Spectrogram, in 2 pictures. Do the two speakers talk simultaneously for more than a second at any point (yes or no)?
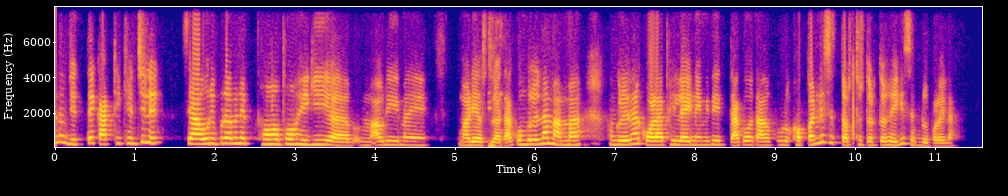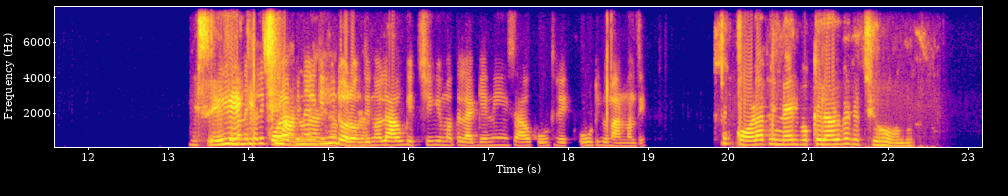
yes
